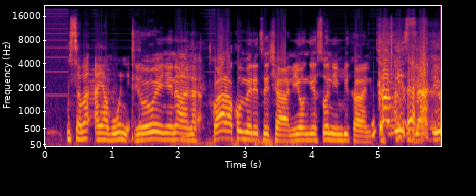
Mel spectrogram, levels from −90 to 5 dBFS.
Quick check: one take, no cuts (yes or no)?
no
